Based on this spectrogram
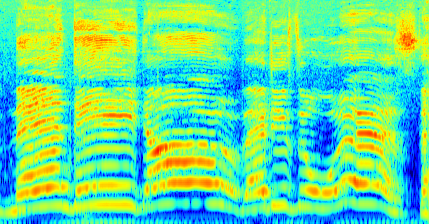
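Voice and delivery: high, loud, drawn-out no; loud high protest, slowed; dismayed shout. Real, not acted. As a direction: yell at the screen in dread. Commentator groans at Mandy again.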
